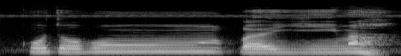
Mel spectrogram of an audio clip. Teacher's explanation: تنوین کے بعد قوف آ رہا ہے تو ہم کیا کریں گے کہ اخفا کی صورت میں غنہ کریں گے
